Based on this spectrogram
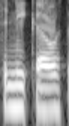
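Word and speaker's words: Niko: Well, my name is Nico, that's N-I-K-O.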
